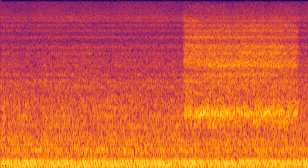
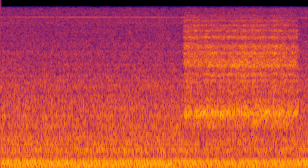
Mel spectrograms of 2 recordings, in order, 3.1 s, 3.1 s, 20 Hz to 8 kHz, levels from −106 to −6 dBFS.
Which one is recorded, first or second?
second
